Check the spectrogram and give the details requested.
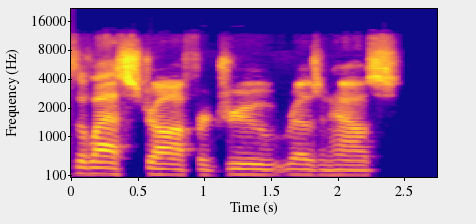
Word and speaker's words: Rosenhaus: threw through bag of gummy dicks and that was the last straw for Drew Rosenhaus was it Hoss our house house house yeah should be spelled like house from house it's got a big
